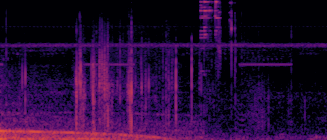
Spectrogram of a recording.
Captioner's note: insects chirping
